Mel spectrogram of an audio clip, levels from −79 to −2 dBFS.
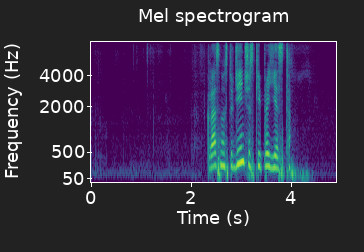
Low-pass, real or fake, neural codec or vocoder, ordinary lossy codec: none; fake; codec, 16 kHz, 0.8 kbps, ZipCodec; none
